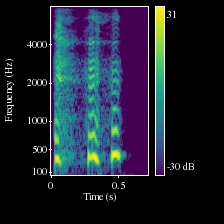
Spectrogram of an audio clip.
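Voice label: Vox Happy, Japanese; voices; heroes; Glenwys; kingsraid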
